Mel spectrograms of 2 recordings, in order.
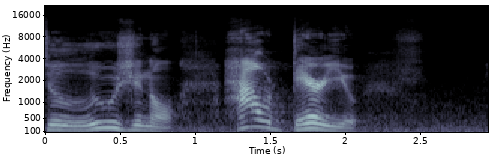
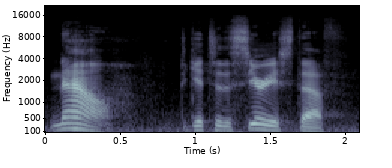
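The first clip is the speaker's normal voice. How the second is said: ordinary talk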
